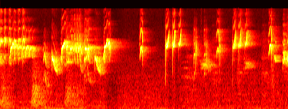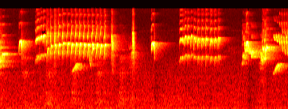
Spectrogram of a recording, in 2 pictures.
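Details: Cucak cungkok, orange-bellied leafbird, in cage-bird master recording: varied loud song mixing swooping whistles, rapid chip series and long ringing trilled phrases, delivered in bursts separated by brief pauses.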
